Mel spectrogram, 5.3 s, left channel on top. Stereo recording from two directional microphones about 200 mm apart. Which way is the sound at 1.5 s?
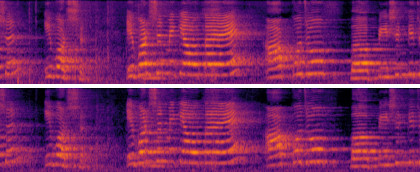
15° right (ahead or behind).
